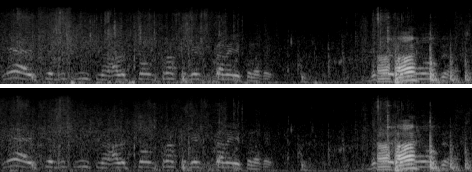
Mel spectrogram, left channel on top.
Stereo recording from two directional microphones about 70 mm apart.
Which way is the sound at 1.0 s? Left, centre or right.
Left.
